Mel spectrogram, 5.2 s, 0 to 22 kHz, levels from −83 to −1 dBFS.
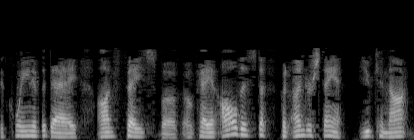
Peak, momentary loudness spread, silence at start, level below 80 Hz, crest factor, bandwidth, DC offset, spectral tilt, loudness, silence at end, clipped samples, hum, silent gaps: -10 dBFS; 8 LU; 0 s; -64 dBFS; 20 dB; 5.4 kHz; under 0.1%; -8.5 dB/octave; -29 LUFS; 0.1 s; under 0.1%; none; none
